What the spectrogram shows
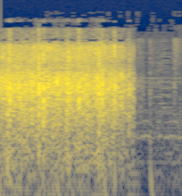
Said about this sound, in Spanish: Pónganle unos aplausos, por favor.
